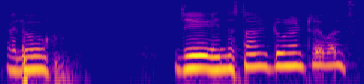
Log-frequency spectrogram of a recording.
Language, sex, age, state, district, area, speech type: Urdu, male, 30-45, Delhi, Central Delhi, urban, spontaneous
